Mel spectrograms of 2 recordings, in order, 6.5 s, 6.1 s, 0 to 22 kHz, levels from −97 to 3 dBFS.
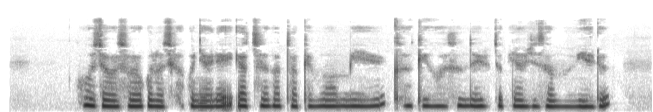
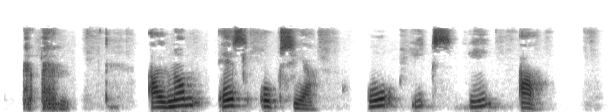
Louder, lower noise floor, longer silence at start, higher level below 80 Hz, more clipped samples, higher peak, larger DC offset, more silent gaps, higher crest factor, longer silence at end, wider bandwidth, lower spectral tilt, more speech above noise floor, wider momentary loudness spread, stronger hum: second, -25 LUFS vs -18 LUFS; first, -71 dBFS vs -56 dBFS; first, 0.8 s vs 0.25 s; second, -70 dBFS vs -60 dBFS; neither; second, -8 dBFS vs -2 dBFS; neither; neither; about the same, 16 dB vs 18 dB; second, 0.45 s vs 0.7 s; first, 11 kHz vs 8.2 kHz; first, -6 dB/octave vs -3.5 dB/octave; first, 47 dB vs 38 dB; second, 6 LU vs 19 LU; neither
